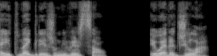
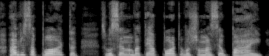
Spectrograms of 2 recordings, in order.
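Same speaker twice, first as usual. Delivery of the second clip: higher, urgent call through a door; mother calling through door; 6 semitones higher than usual. Retold or imitated. Mother banging on the bathroom door, higher urgent call. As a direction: raise the voice to demand she open up. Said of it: "bateu na porta".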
